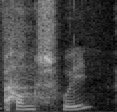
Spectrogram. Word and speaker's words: Feng Shui: Déjà, est-ce qu'on le prononce bien ? Est-ce que c'est Feng Shui ou est-ce que c'est autre chose ? – Oui, c'est très bien prononcé, Feng Shui.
